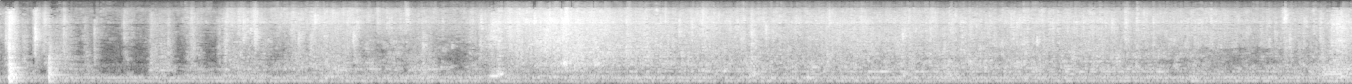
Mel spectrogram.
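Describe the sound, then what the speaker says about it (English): Hot water poured off cooked noodles into a sink, a steady rushing splash that runs on at moderate level for several seconds after a few sharp knocks at the start. "And pour this water off of these noodles."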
